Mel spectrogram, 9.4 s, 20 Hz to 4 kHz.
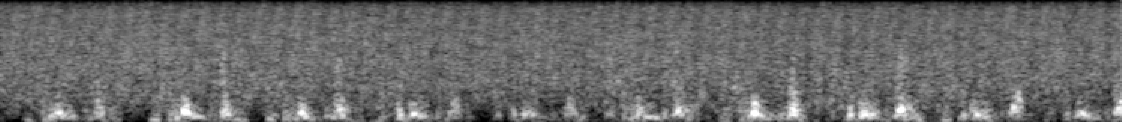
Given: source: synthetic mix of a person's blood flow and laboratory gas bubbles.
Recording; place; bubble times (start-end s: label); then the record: Doppler ultrasound of blood flow; precordium
no bubbles
From the record:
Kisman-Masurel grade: 000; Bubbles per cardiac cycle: 0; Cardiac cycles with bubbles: 0%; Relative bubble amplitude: no bubbles discernible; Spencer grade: 0 (complete lack of bubble signals)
